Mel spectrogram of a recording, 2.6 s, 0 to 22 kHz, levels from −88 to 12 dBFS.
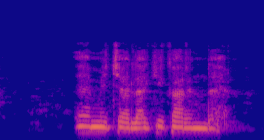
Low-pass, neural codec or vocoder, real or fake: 7.2 kHz; none; real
